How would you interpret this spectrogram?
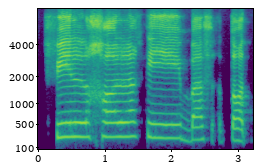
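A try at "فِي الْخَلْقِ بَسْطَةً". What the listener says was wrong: Fi-nya pendek. Fil khalqi bastoh. Bastoh. Kinya pendek aja, jangan dipanjangin. Toh, tak marbutoh itu kalau berhenti jadi H ya,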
